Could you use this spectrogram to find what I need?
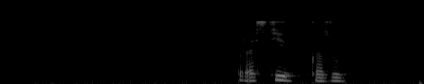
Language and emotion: Russian, neutral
